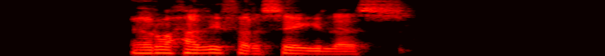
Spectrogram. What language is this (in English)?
Kabyle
